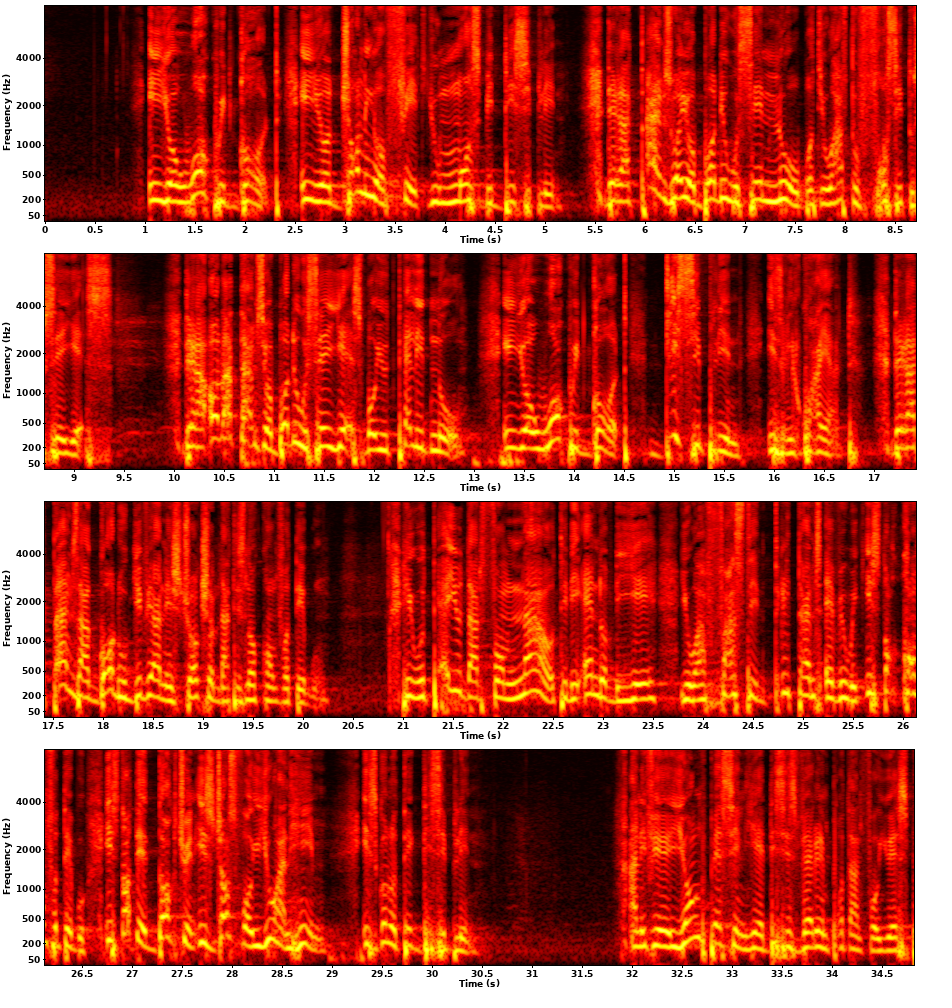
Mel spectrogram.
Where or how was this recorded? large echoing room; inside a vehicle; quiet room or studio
large echoing room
